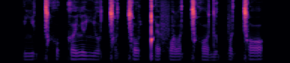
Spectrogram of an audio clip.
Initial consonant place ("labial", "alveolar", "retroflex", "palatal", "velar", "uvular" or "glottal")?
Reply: palatal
